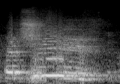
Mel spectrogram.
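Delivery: high, tearful blubbering, hammed up; mock bawling. Comic on the couch cheering a TV contestant, mock bawling. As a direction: choke out praise as if bawling. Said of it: "I am bawling".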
